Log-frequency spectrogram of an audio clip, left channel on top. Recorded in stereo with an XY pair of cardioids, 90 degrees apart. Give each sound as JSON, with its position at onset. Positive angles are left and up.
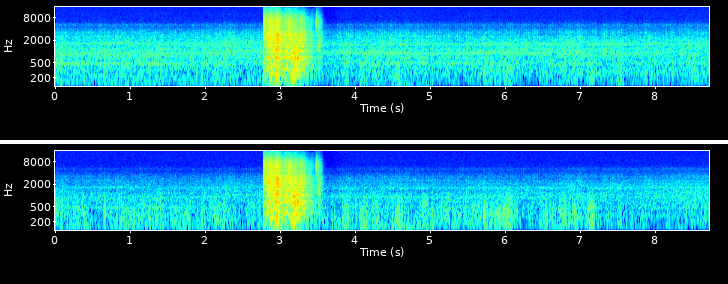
{"t": 2.8, "sound": "crumpling", "azimuth_deg": -15, "distance_m": 0.6}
